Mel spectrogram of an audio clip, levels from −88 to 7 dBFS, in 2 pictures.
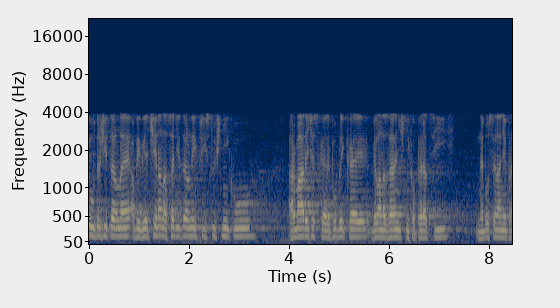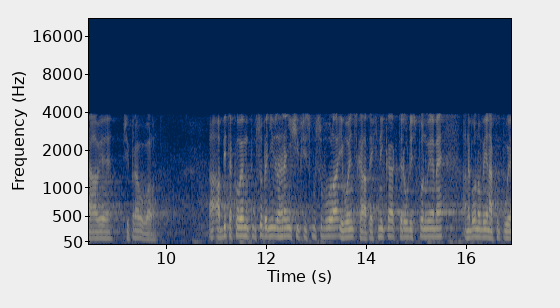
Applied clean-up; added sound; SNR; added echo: none; none; none; none.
